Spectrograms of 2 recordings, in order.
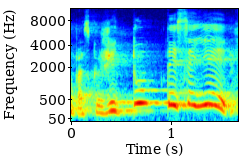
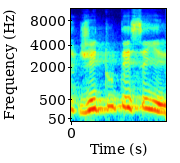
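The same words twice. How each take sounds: First: "tout" said high and slow, fed up; pitched way up in frustration; exasperated. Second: Said in the usual way. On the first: Real, not acted. Exasperated about flies.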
